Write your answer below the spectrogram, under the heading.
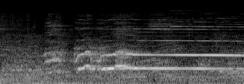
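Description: A bird named Lizzie crows once, loud, at the State Fair, its cry rising then holding a long drawn-out final note over a low murmur of background noise.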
